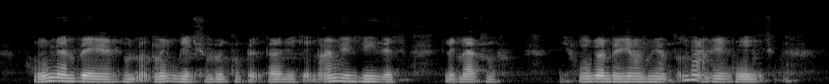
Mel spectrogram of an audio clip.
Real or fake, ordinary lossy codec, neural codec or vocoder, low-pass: fake; MP3, 48 kbps; autoencoder, 22.05 kHz, a latent of 192 numbers a frame, VITS, trained on one speaker; 9.9 kHz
